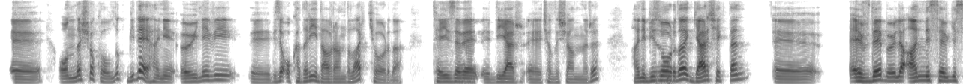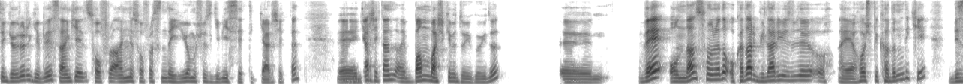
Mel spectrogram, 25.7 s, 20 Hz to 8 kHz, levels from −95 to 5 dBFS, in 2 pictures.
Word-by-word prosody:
Eee, 95 -2 -1 0.2
onda 115 +10 -2
şok 210 +1 -2
olduk. 110 +5 -9
Bir 155 - -8
de 245 -3 +6
hani 110 -4 -3
öyle 125 +8 -2
bir, 175 -1 -4 0.2
eee, 95 -2 -7
bize 110 - 0
o - - -6
kadar 125 +1 -6
iyi 160 -3 -2
davrandılar 105 0 -4
ki - - -8
orada - - -9 0.4
teyze 115 0 -1
ve, 115 -2 +3
eee, 95 -1 -11
diğer 110 -2 +2
eee 95 -2 -6
çalışanları 95 -2 -7 0.4
hani 125 +2 -2
biz 155 +3 -1
orada 165 +4 +5
gerçekten, 170 - +2 0.3
eee, 100 -1 -3 0.4
evde 140 +5 +5
böyle 145 +1 +4
anne 150 +5 +5
sevgisi 150 -2 +5
görür 130 +6 -3
gibi, 140 0 -6
sanki 140 -2 -1
sofra 130 -2 -2
anne 120 +4 -3
sofrasında 125 0 -6
yiyormuşuz 120 0 -5
gibi 110 +3 -10
hissettik 120 - -3
gerçekten. - - -6 0.5
Eee, 100 +1 -2
gerçekten, 170 +2 -1
aaa, 120 -3 -7
bambaşka 145 -2 +2
bir 130 - -8
duyguydu, 105 -1 -8 0.9
emm, 100 -1 -5 0.5
ve 220 - +10
ondan 125 - +3
sonra 190 -3 +5
da 225 - +3
o - - -7
kadar 205 +7 +5
güler 150 0 0
yüzlü 165 0 -4
oh - - -8 0.2
eee, 105 0 -2
hoş 145 +9 -1
bir 155 - -9
kadındı 145 - -5
ki 225 +5 -5 0.3
biz 125 +5 +3
130 Hz, 150 wpm, -27 LUFS, 110-160 Hz, 0.9 s, ve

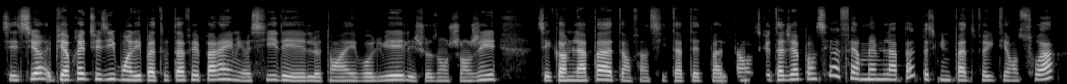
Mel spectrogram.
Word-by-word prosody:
C'est 205 0 -3
sûr 260 +5 +4
et - - -2
puis 225 - +4
après 255 +5 +6
tu 245 0 -1
dis: 240 +2 0
«Bon 215 -1 +1
elle 205 - +3
est 205 - +4
pas 195 -1 +5
tout 205 - -11
à 200 - +6
fait 210 +1 -1
pareille» 220 +3 +3
mais 185 - -6
aussi 215 +5 -4
les 175 -4 +1
le 175 -2 -2
temps 175 0 -5
a 170 0 -2
évolué, 175 +5 +1
les 180 -3 -4
choses 170 +1 -7
ont 170 - -7
changé. 180 +7 -2 0.4
C'est 185 - -3
comme 185 0 +4
la 185 0 +5
pâte, 205 -1 +4
enfin 165 -1 -7
si 180 +2 -12
tu 170 - -11
as - - +1
peut-être 170 0 -6
pas 170 -1 -2
le 170 - -12
temps. 190 - -5
Parce 190 0 -10
ce - - -14
que 220 - -5
tu 215 - 0
as - - +6
déjà 230 +2 +2
pensé 255 - -4
à 395 - +1
faire 270 -7 0
même 235 0 -1
la 225 -1 +2
pâte? 380 - -4
Parce 235 0 -4
qu'une 210 -4 -8
pâte 200 -2 -1
feuilletée 195 0 -6
en 180 -1 -7
soi, 235 - +2
205 Hz, 315 wpm, -20 LUFS, 175-230 Hz, 0.4 s, après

